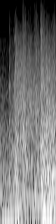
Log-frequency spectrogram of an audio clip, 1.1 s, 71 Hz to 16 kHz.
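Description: Tank gun fire in Company of Heroes 2 during a 2v2 match, a dense booming blast surging louder near the end amid continuous battle rumble.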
